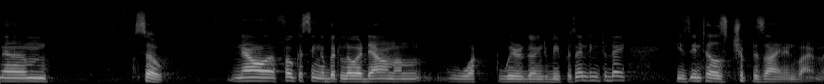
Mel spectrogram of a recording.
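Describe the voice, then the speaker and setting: With a strong South African accent, the speaker leaves long, frequent pauses. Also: man, fairly high pitch for a man, fairly even intonation, moderate pace. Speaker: system programmer, conference speaker. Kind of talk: conference talk. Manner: halting, many fillers.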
